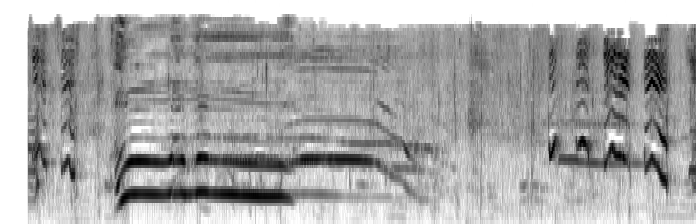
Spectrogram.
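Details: Three-week-old Rhodesian Ridgeback puppies give thin, wavering howls that rise, hold steady, then slide down.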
